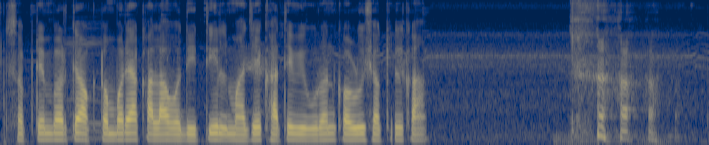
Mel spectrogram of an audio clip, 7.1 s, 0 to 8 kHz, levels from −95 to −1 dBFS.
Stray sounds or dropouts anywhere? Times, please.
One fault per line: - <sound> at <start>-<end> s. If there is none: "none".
- dropout at 3.9-3.9 s
- laugh at 5.5-6.8 s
